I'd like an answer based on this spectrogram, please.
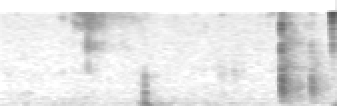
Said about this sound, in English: So let me take a drink of water.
